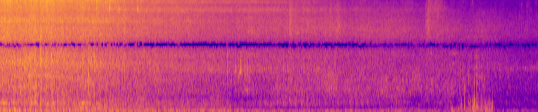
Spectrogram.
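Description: A passenger train rumbles past close by and fades into the distance.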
